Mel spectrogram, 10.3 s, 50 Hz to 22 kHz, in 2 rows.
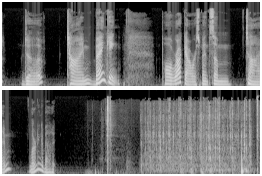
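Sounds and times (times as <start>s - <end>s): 
speech: 0.4s - 6.3s
sewing machine stitching while hemming clothes: 7.9s - 10.3s
sharp clicks and thumps: 9.0s - 10.3s.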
